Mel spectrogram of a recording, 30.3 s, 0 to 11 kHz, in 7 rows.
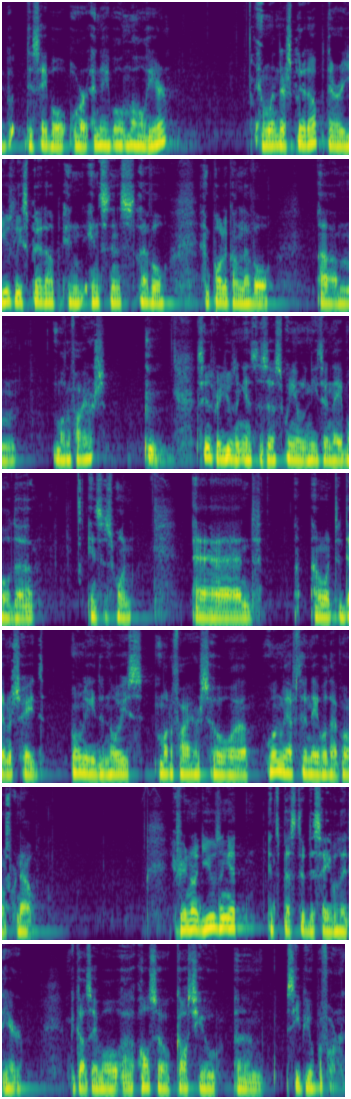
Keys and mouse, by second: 9.4-10.4 drag, 14.9-16.4 drag.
